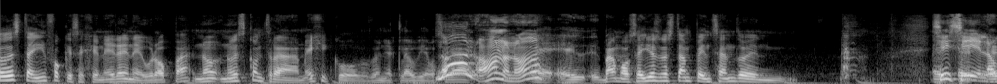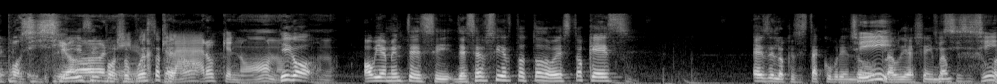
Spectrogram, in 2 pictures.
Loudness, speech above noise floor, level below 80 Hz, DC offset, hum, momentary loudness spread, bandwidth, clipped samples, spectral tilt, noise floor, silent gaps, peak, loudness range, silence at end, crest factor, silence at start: -16 LUFS; 29 dB; -42 dBFS; under 0.1%; none; 11 LU; 11.5 kHz; under 0.1%; -4.5 dB/octave; -45 dBFS; none; -2 dBFS; 4 LU; 0 s; 14 dB; 0 s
